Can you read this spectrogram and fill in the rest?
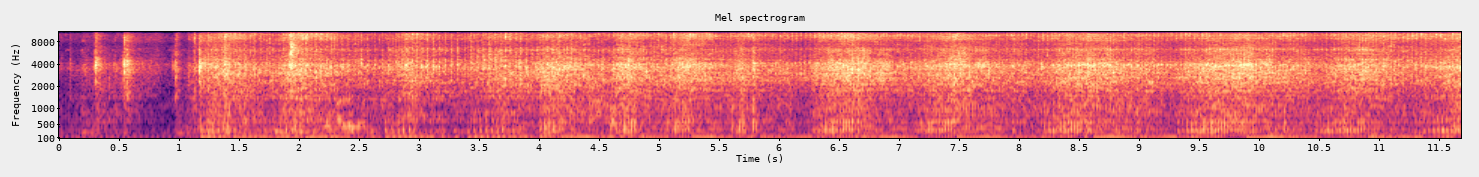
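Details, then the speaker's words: Honda Wave S with a worn engine, white exhaust smoke and a slack cam chain, revved in short bursts. A dry tapping comes from the cylinder head, from a worn camshaft lobe and rocker arm. "อาการของมันคือจะมีเสียงดังแก๊กๆพร้อมนะทุกคน"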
